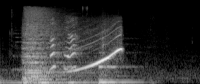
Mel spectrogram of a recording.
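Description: Comic cartoon sound effect over background music: a burst of noise with a whistle-like tone sliding upward in pitch, ending about a second and a quarter in, after which the music drops out.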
